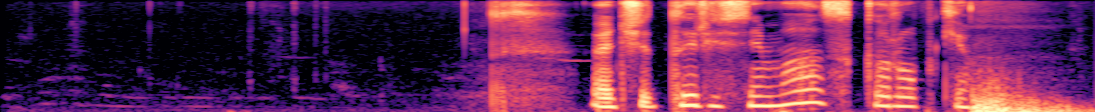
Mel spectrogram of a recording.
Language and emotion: Russian, neutral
